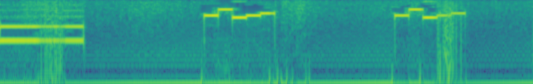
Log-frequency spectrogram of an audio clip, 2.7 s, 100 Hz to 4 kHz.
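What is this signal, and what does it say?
Five-tone selective call (ZVEI), heard as quick runs of five tones, tones of about 70 ms. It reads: 88789 88789
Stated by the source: ZVEI five-tone selective call received by SDR.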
